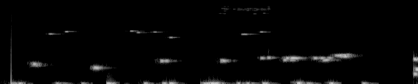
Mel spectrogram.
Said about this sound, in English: this is simply whistling that was captured on the bridge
